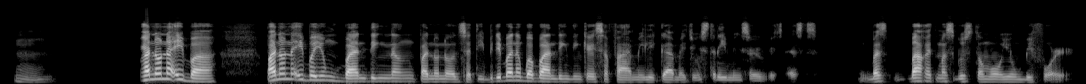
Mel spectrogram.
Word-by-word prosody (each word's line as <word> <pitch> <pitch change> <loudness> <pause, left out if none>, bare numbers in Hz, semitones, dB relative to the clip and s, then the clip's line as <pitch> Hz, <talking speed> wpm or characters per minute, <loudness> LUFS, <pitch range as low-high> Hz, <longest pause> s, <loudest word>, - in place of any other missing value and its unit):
Mm, 115 -4 -20 0.9
paano 220 +6 +8
naiba 155 - +4 0.5
paano 245 - +8
naiba 230 -4 +1
yung 195 -3 -3
bonding 145 0 +2
ng 140 -2 -7
panonood 125 -1 -2
sa - - -3
TV. 120 -2 -13
Di - - +1
ba 190 0 +4
nagbo-bonding 145 -7 +2
din 125 0 -11
kayo 120 +1 -4
sa - - -1
family 110 0 -5
gamit 110 -1 -4
yung 105 - -13
streaming 105 -2 -7
services? 90 -3 -10 0.4
Bas 140 +1 -3 0.2
bakit 150 0 +2
mas 140 0 -3
gusto 135 -2 -7
mo 120 -1 -5
yung 120 0 -8
before? 110 - -11
135 Hz, 160 wpm, -21 LUFS, 115-150 Hz, 0.9 s, paano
